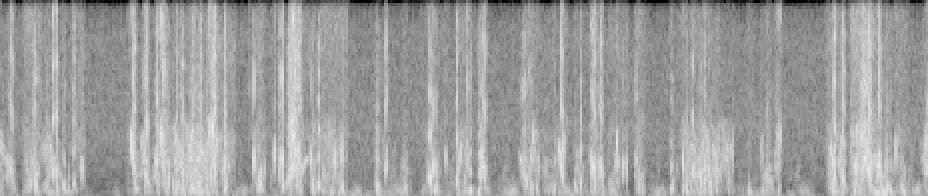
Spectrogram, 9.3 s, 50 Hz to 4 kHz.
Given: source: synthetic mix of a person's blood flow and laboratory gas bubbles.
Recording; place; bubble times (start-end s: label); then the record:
Doppler ultrasound of blood flow; precordium
0.00-0.18 s: bubbles
0.22-0.86 s: bubbles
1.27-2.37 s: bubbles
2.50-3.48 s: bubbles
3.73-3.94 s: bubbles
4.00-4.09 s: bubbles
4.19-4.93 s: bubbles
5.18-5.68 s: bubbles
5.72-6.29 s: bubbles
6.34-6.46 s: bubbles
6.68-7.34 s: bubbles
7.45-7.55 s: bubbles
7.59-7.83 s: bubbles
8.26-9.11 s: bubbles
9.21-9.29 s: bubbles
From the record:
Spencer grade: 4 (maximum detectable bubble signal sounding continuously throughout systole and diastole of every cardiac period, and overriding the amplitude of the normal cardiac signals); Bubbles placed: only in the low amplitude regions of the cardiac cycle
